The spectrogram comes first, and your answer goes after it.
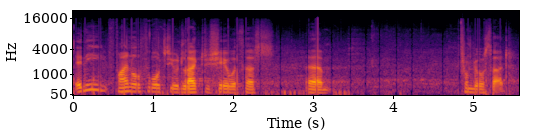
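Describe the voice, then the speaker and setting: A man's voice: medium pitch, unhurried, a little hiss or hum, poor audio. Gracious stammering panel host, a man. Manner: stammering restarts, gracious, formal thanks. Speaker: moderator, host. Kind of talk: hosting a panel dialogue.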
